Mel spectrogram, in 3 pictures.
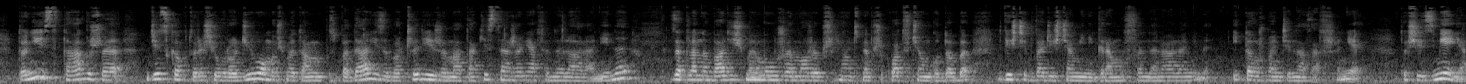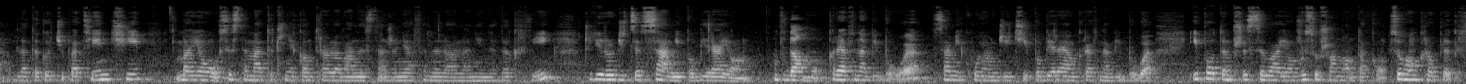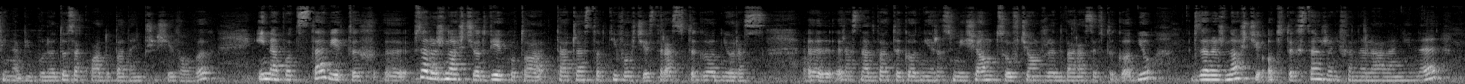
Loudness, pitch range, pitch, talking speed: -21 LUFS, 180-220 Hz, 195 Hz, 155 wpm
